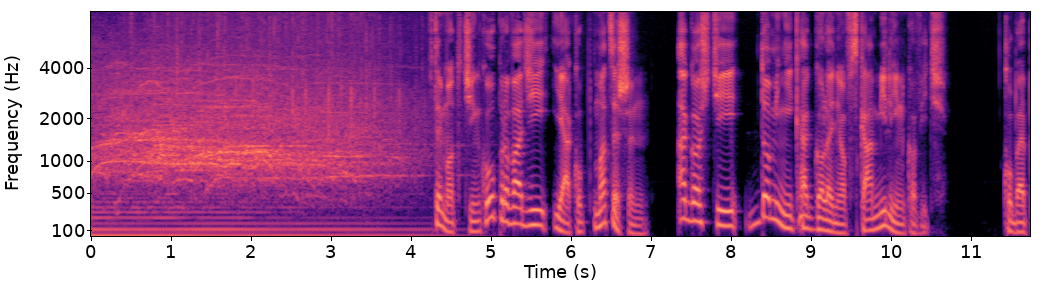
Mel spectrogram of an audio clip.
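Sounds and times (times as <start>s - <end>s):
scattered whoops: 0.0s - 4.2s
audience applause: 0.0s - 4.8s
speech: 4.3s - 10.7s, 11.4s - 11.7s.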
